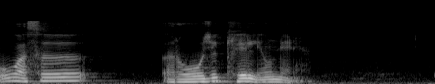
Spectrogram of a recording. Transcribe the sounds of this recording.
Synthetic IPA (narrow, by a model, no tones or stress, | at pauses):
oːəs | ɾoːd͡ʒkʰeːlːeõnḛːnḛː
